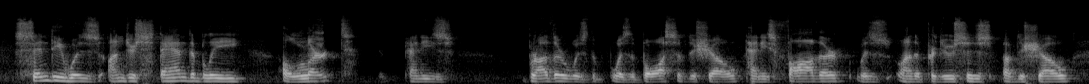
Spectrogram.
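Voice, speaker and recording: A man with a New York accent speaks at a medium pitch. His delivery is fairly slow, with monotone, flat intonation. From New York (the Bronx). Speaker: TV comedy writer. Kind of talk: interview.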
